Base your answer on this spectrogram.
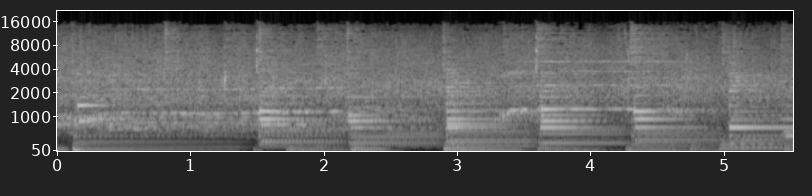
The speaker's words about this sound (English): Clap for them.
